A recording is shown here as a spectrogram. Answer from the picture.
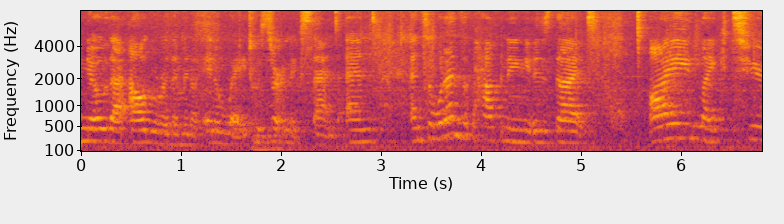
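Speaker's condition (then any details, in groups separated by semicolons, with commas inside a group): No condition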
